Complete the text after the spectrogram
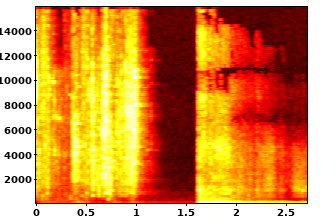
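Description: A rifle fires a single loud, booming shot that echoes.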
